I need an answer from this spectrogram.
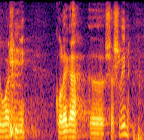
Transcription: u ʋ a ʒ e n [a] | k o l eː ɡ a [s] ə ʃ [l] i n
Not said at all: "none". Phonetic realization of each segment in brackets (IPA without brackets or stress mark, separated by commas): i, ʃ, l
